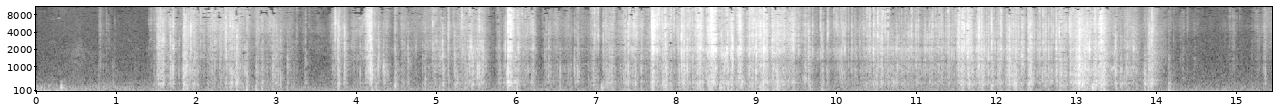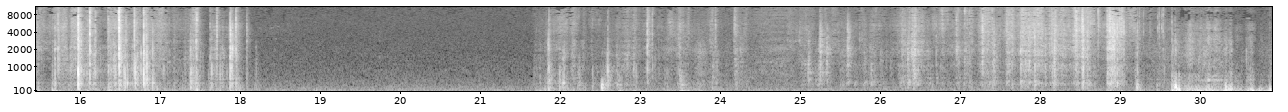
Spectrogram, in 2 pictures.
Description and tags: Envelope opened
Someone opening an envelope. Neutral background indoor atmos. Recorded on a Zoom H1.
This is raw and unedited.
Mail, Packaging, Paper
